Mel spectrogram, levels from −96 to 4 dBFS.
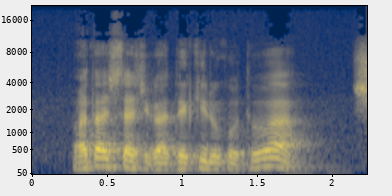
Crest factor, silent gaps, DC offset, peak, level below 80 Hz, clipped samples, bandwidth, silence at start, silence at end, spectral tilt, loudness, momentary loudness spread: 18 dB; none; under 0.1%; 0 dBFS; -66 dBFS; under 0.1%; 18.5 kHz; 0.3 s; 0 s; -4 dB/octave; -18 LUFS; 9 LU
